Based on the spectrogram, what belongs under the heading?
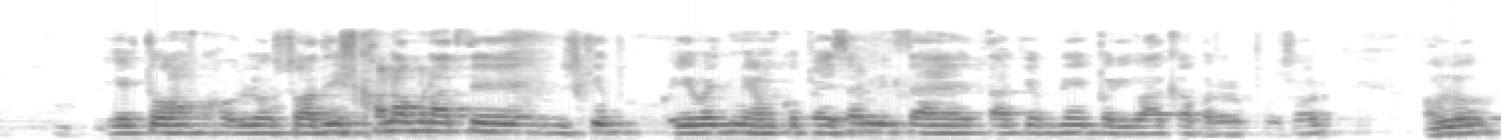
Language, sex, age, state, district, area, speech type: Hindi, male, 45-60, Uttar Pradesh, Varanasi, urban, spontaneous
